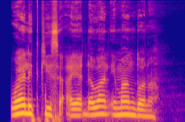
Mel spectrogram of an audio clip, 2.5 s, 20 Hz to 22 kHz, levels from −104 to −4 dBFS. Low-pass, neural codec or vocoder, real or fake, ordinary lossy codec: none; none; real; none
